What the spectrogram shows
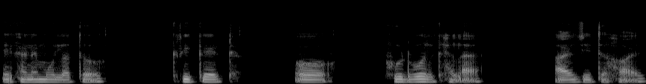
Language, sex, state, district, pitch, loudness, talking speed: Bengali, male, West Bengal, Dakshin Dinajpur, 110 Hz, -35 LUFS, 75 wpm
